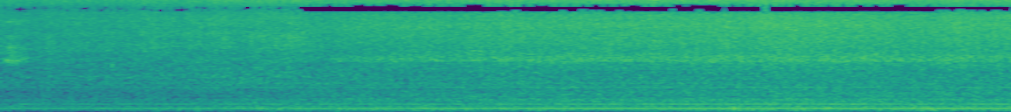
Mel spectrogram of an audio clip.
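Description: Outboard motor running steadily with the boat under way at speed, a low even hum over the rush of water from the hull and wake. It grows gradually louder.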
